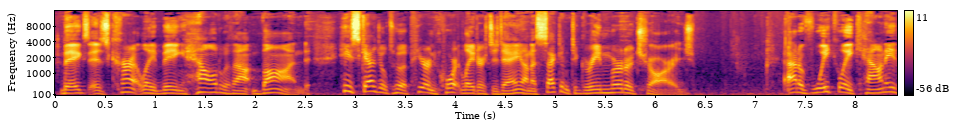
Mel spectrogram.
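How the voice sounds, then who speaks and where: A man with an American accent reading scripted news as an anchor. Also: fairly high pitch.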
